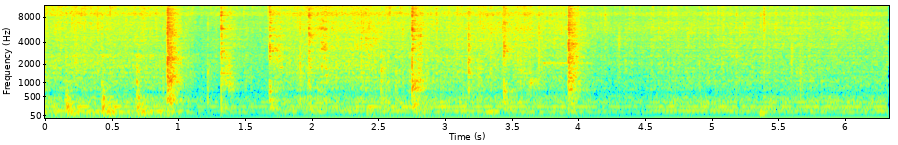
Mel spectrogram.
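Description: Chopped onions and garlic sizzling in oil in a steel wok, with a spatula scraping and clinking against the pan about five times in the first four seconds. The sizzling goes on a little quieter after the stirring stops.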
